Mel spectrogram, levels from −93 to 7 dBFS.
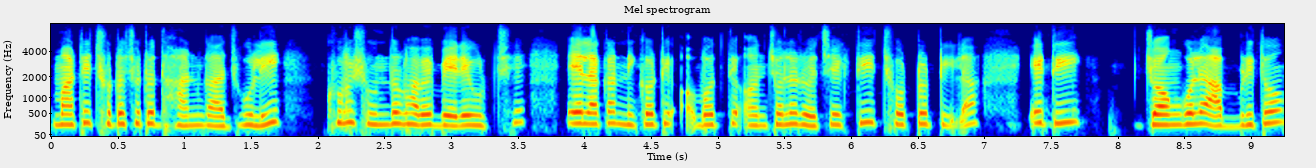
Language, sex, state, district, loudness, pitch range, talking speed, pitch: Bengali, female, Jharkhand, Jamtara, -18 LUFS, 235-270 Hz, 135 wpm, 245 Hz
